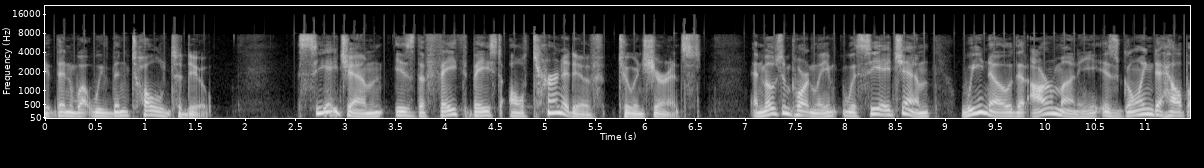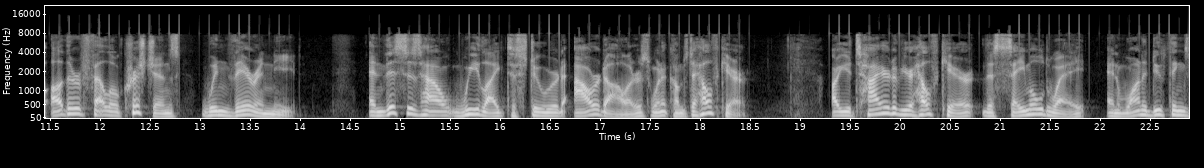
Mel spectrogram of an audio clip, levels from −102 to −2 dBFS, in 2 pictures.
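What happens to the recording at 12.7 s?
At 12.7 s the speech carries ticks every 100 ms, a 10 Hz pattern from a resampler restarted on every block, leaving small errors at each block edge throughout.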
